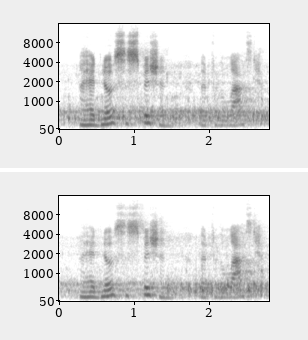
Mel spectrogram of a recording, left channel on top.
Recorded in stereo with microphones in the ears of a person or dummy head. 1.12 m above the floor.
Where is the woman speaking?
55° left (ahead or behind), 0.6 m; by 2.7 s centre (ahead or behind), 1.5 m.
